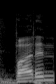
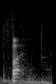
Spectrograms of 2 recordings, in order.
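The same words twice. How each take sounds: First: The middle T is clearly pronounced. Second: The middle T is replaced by a glottal stop. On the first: This is how many other people say it. "I know a lot of people say button" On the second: This is how the speaker says it. "I say button. Like I don't I don't actually say the T"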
